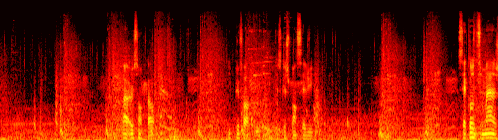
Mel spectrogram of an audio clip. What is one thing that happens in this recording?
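Game spell effects zap and whoosh.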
